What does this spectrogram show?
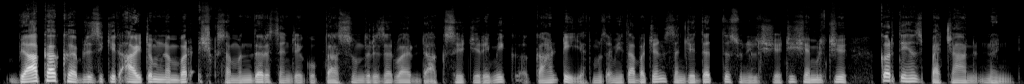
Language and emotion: Kashmiri, neutral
